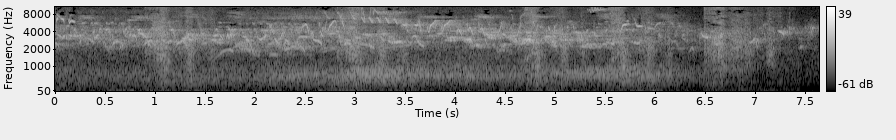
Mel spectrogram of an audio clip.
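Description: A chorus of small birds chirping and twittering, many short rising and falling calls overlapping, thinning out near the end.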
